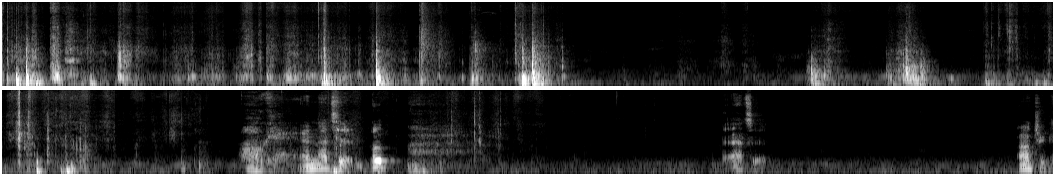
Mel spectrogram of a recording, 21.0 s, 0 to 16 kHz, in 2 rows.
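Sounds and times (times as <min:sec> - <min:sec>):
cardboard and paper rustling: 0:00.0 - 0:05.6, 0:09.8 - 0:12.6, 0:14.9 - 0:16.0.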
